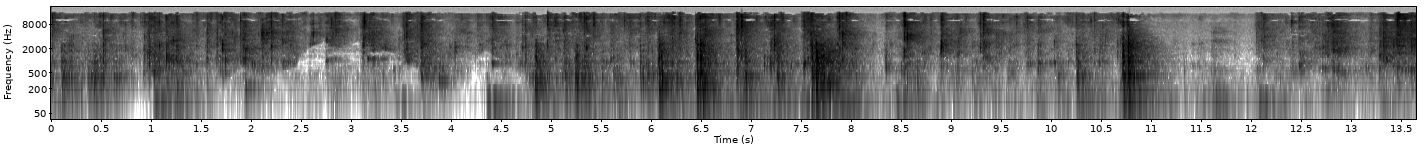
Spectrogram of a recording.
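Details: Indoor dog eating food: bursts of crisp biting and wet chewing, loud crunches clustered in the middle, then a brief pause near the end before chewing resumes.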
